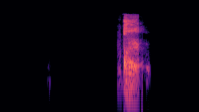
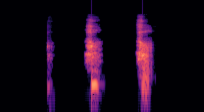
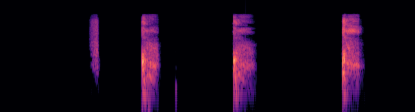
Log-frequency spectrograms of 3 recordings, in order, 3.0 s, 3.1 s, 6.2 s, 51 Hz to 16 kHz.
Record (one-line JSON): {"cough_length": "3.0 s", "cough_amplitude": 30603, "cough_signal_mean_std_ratio": 0.22, "exhalation_length": "3.1 s", "exhalation_amplitude": 25338, "exhalation_signal_mean_std_ratio": 0.29, "three_cough_length": "6.2 s", "three_cough_amplitude": 30190, "three_cough_signal_mean_std_ratio": 0.22, "survey_phase": "beta (2021-08-13 to 2022-03-07)", "age": "18-44", "gender": "Female", "wearing_mask": "No", "symptom_cough_any": true, "symptom_new_continuous_cough": true, "symptom_runny_or_blocked_nose": true, "smoker_status": "Ex-smoker", "respiratory_condition_asthma": false, "respiratory_condition_other": false, "recruitment_source": "Test and Trace", "submission_delay": "2 days", "covid_test_result": "Positive", "covid_test_method": "LFT"}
